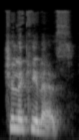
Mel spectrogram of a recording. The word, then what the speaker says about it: Chilaquiles: You're going to pronounce this one for me. Chilaquiles verdes? – Chilaquiles. – Thank you very much.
